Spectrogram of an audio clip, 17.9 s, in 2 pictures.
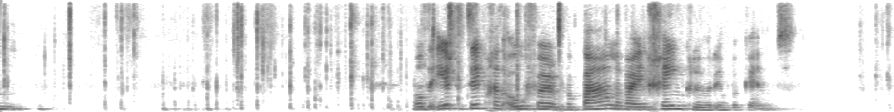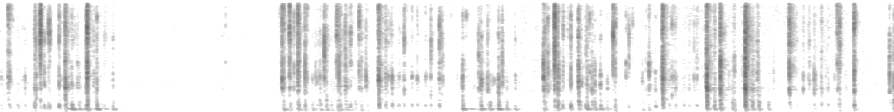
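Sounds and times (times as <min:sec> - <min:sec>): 
computer keyboard typing: 0:00.0 - 0:05.8, 0:08.6 - 0:10.1, 0:11.8 - 0:17.8
speech: 0:04.2 - 0:08.0.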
